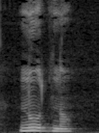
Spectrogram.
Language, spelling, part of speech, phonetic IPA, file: Ukrainian, нудно, adverb / adjective, [ˈnudnɔ], Uk-нудно.ogg
- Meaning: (adverb) boringly, tediously; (adjective) it is boring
